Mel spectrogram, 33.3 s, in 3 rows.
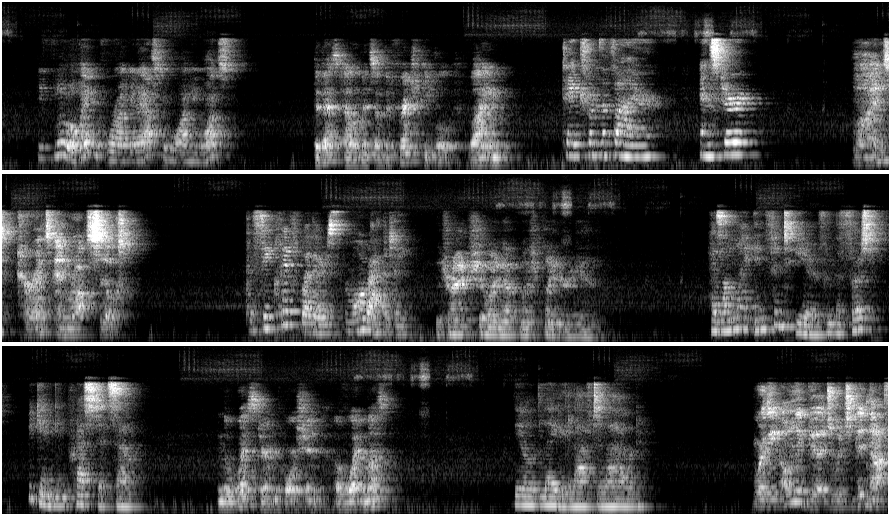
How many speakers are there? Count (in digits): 7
